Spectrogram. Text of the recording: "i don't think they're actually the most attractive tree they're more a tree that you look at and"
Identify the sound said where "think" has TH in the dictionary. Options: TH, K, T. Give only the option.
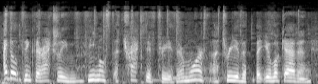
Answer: TH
